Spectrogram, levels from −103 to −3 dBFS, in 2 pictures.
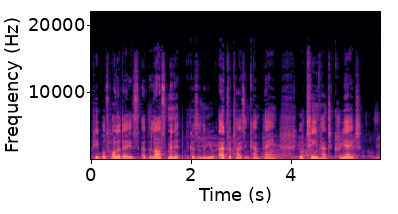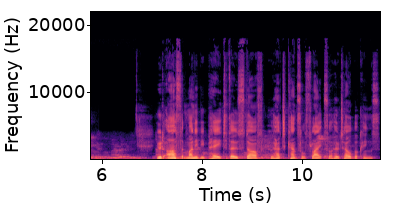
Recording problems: background chatter; noticeable; throughout; 2 voices, 15 dB below the speech

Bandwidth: 18 kHz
